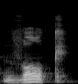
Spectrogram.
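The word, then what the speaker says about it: Волк: So how And I'm would you learning, pronounce bonk now? It's Volk, because What? B makes a V sound.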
